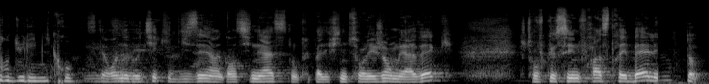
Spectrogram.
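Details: Adult man speaking French; normal speech.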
